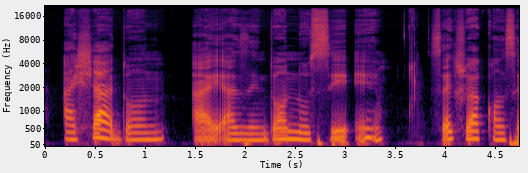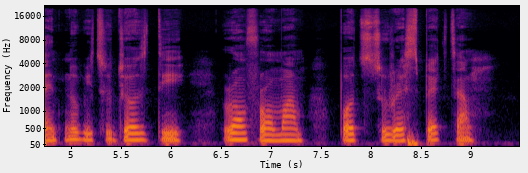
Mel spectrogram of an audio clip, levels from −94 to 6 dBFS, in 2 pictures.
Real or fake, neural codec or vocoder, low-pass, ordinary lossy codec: real; none; none; none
